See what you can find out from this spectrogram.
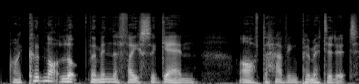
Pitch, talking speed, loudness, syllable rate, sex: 105 Hz, 215 wpm, -21 LUFS, 6.1 syllables/s, male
